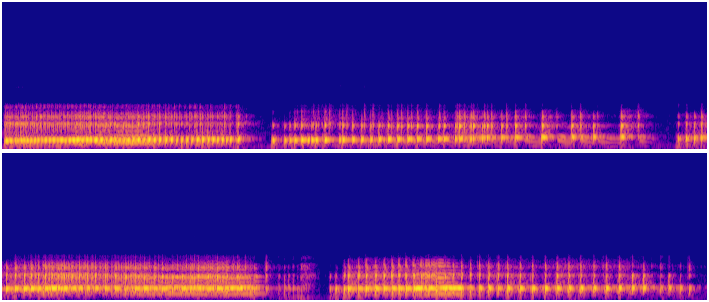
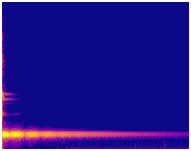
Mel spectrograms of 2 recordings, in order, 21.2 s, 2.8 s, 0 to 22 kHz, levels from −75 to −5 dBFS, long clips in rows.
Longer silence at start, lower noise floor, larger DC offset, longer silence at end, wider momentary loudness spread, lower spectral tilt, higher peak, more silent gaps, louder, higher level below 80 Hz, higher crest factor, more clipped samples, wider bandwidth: about the same, 0.05 s vs 0 s; second, -46 dBFS vs -56 dBFS; neither; second, 0.2 s vs 1.4 s; second, 12 LU vs 26 LU; first, -18.5 dB/octave vs -7 dB/octave; second, -4 dBFS vs 0 dBFS; neither; second, -20 LUFS vs -17 LUFS; first, -48 dBFS vs -76 dBFS; about the same, 16 dB vs 18 dB; neither; second, 1.4 kHz vs 2.1 kHz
